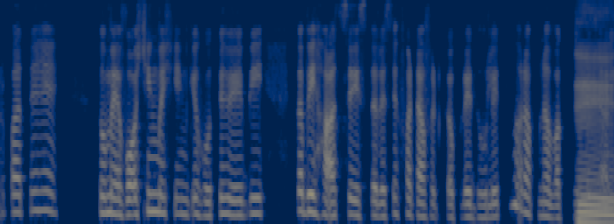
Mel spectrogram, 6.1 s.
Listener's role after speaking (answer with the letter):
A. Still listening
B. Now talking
B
